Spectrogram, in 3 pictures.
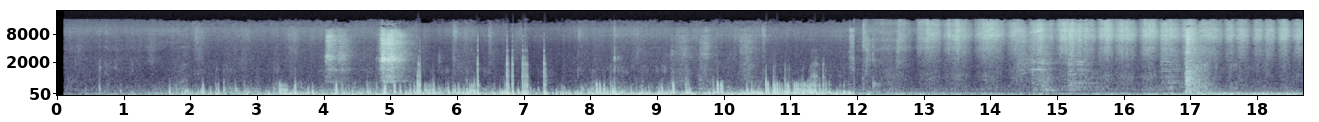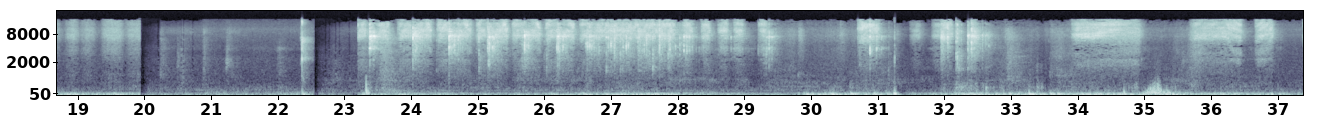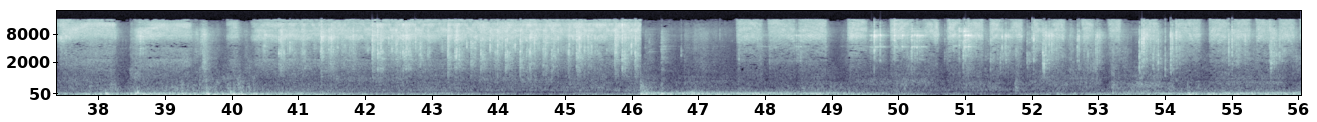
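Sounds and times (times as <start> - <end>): spray paint can hissing: 23.2 - 29.5, 30.7 - 32.6, 33.9 - 35.0, 35.7 - 46.2, 47.6 - 56.0.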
